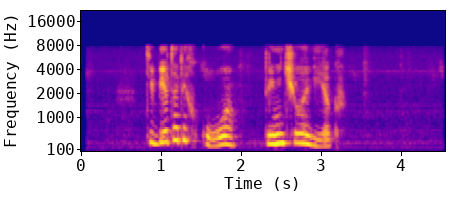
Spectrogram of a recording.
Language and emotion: Russian, neutral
